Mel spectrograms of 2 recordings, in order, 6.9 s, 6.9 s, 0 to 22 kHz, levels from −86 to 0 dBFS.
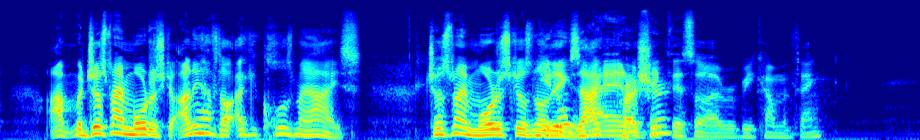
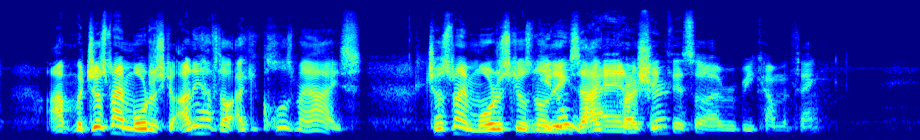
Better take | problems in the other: first | thin; very; fading below 300 Hz

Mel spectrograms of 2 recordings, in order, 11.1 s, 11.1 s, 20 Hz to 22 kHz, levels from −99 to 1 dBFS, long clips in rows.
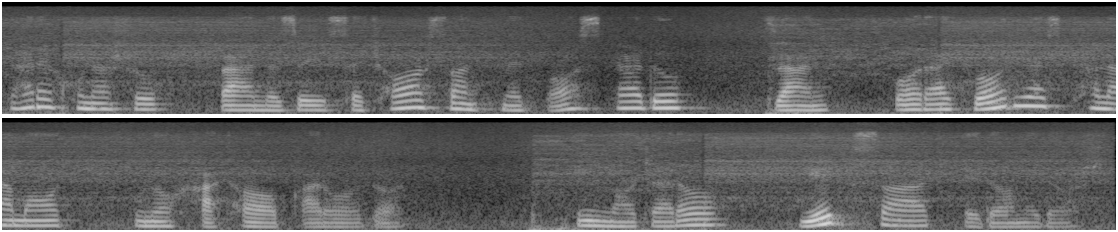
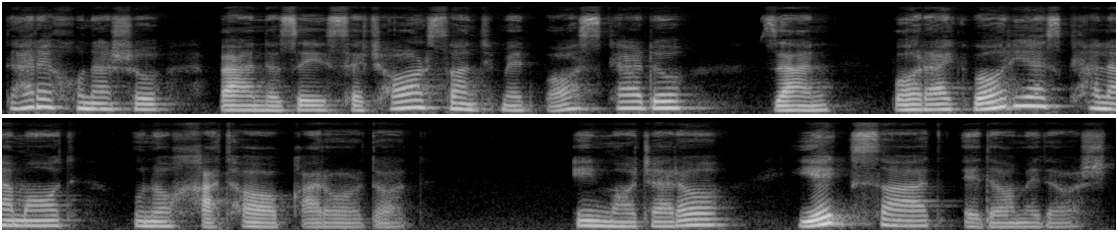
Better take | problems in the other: second | hiss; noticeable; throughout; 10 dB below the speech

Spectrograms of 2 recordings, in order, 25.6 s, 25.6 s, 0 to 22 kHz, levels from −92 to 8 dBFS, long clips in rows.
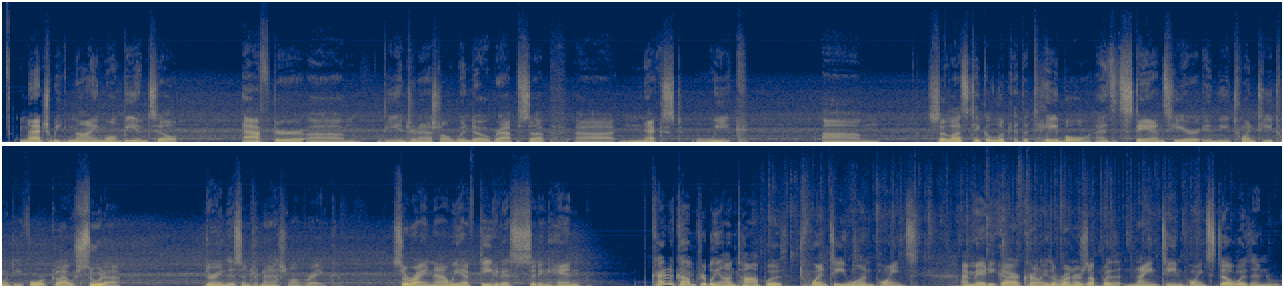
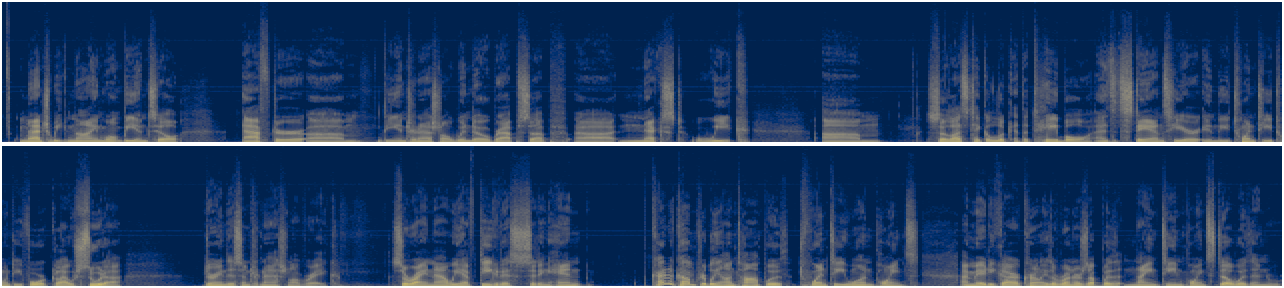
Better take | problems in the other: second | household noises; faint; throughout; 20 dB below the speech

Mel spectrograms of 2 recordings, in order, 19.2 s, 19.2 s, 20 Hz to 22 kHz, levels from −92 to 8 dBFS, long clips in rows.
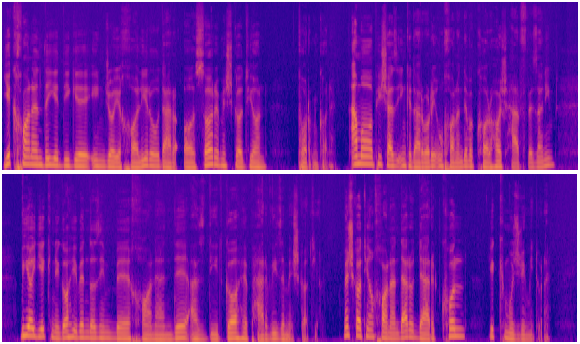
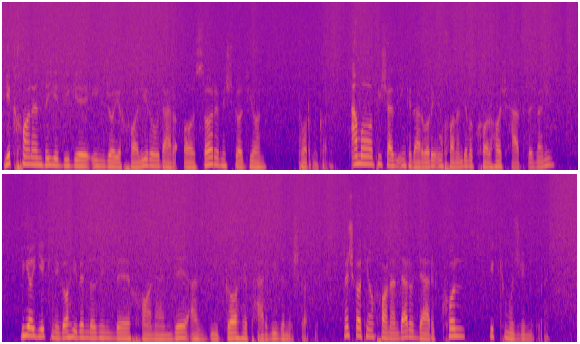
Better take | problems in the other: first | hiss; loud; throughout; 1 dB below the speech; faint in the first

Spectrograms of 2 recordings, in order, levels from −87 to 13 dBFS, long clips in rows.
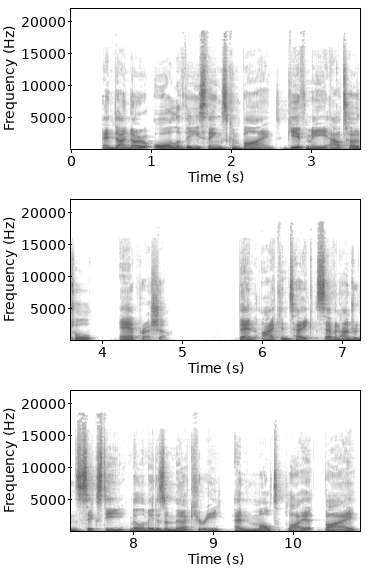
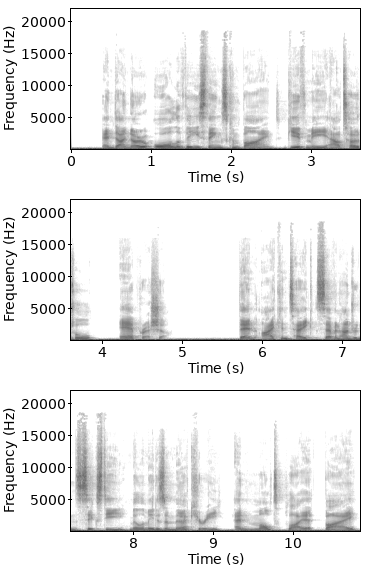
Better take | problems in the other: first | low rumble; noticeable; throughout; 20 dB below the speech

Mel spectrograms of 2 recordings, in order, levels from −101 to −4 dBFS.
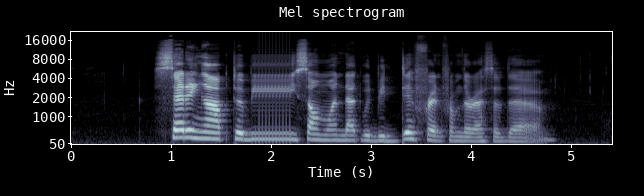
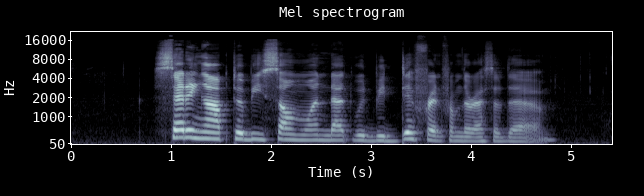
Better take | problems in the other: second | audio freezing; at 2 s

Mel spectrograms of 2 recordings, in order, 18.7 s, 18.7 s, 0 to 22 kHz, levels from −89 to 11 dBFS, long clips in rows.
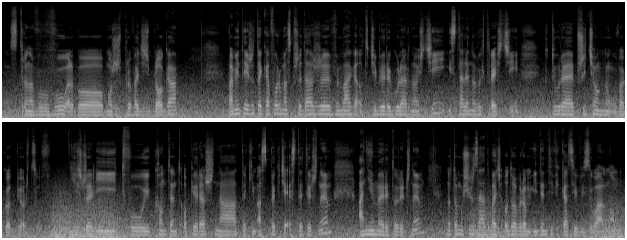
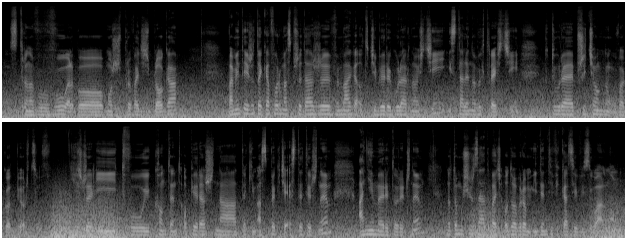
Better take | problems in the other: first | wind noise on the microphone; heavy; 7 dB below the speech; occasional gusts in the first

